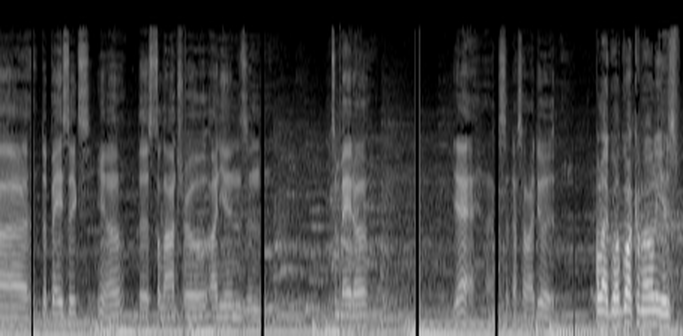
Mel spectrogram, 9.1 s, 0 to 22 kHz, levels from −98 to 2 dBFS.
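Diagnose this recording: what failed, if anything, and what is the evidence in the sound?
Hard-edged silent holes of 13 to 58 ms interrupt the sound at 0.41–0.45, 2.45–2.47, 3.47–3.53, 4.53, 5.54–5.59, 6.59–6.64 and 7.64–7.66 s, spaced about a second apart. This is a network-stage gap between stream segments. The timestamps of 1-second segments leave small holes, and the player pads them with silence.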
